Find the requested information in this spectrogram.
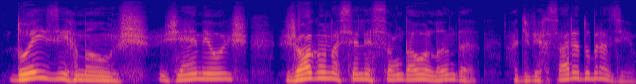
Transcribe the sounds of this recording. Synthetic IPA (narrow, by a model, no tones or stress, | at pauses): d̪ojziɾmɐ̃w̃zʒemews | ʒɔɡɐ̃w̃nɐselesɐ̃w̃d̪ɐolɐ̃nd̪ɐ | ad͡ʒiveɾsaɾiɐd̪ʊbɾaziw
